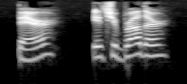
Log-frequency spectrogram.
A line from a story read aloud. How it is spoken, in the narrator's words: she called out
